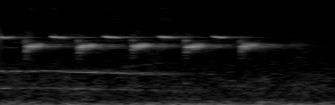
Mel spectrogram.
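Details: In a vegetable garden where goldfinches are nesting, a tit (chickadee) repeats a high two-note phrase, a thin upper note dropping to a lower one, five times in about two seconds over a faint low hum.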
